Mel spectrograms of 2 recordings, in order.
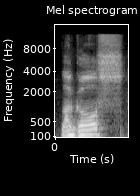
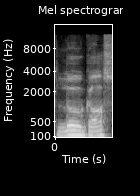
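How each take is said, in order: First: The stress is on the second syllable. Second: The stress is on the first syllable. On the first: The speaker calls it wrong. "It's not logos" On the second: The speaker calls it right. "the line is over the first o"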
